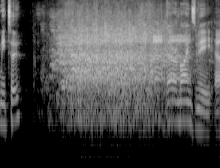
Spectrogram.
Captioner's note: laughter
